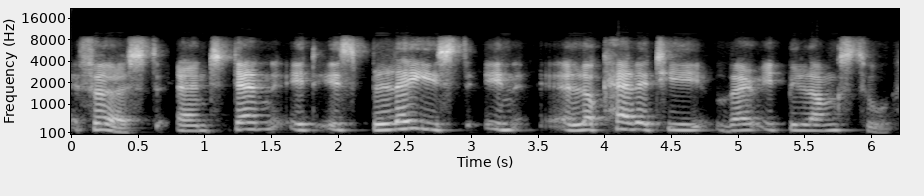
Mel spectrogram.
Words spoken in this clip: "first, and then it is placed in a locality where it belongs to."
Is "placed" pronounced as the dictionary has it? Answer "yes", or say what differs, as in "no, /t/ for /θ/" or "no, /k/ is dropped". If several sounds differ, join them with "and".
no, /b/ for /p/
